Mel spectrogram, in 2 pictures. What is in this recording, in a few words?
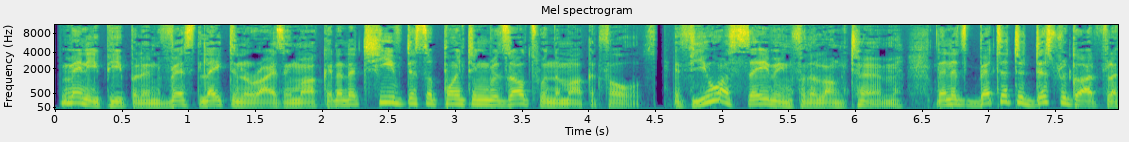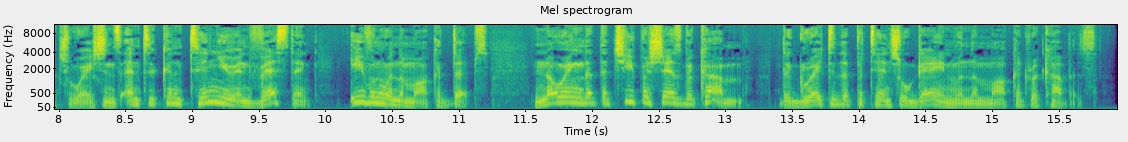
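South African English, male, corporate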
